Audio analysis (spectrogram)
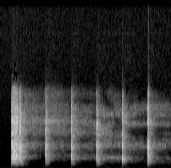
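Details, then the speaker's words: Radio receiver tuned to a repeater frequency: sharp, evenly spaced clicks about twice a second in the otherwise quiet receive audio; owner suspects some refresh cycle bleeding into the low-frequency receive path, not confirmed. "Takie klikanie, pukanie. Jest to związane według mnie z jakimś tam odświeżaniem, tak, aby coś się odświeżało i po prostu nanosi się na tor odbiorczy małej częstotliwości."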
